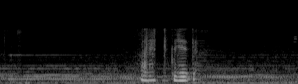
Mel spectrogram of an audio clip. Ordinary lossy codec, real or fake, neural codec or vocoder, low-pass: none; fake; codec, 24 kHz, 0.9 kbps, WavTokenizer, medium music audio release; 5.4 kHz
